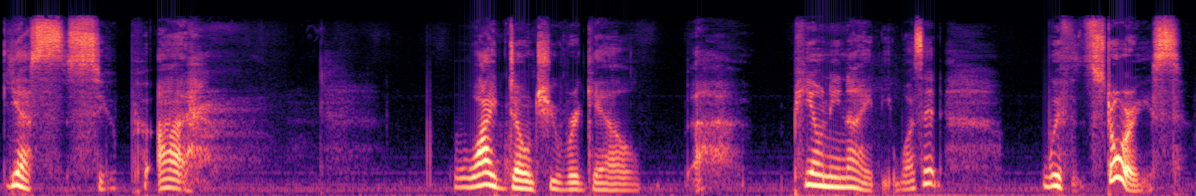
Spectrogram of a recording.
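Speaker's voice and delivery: dry school head. Acted. Sun dryly redirecting Soup.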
